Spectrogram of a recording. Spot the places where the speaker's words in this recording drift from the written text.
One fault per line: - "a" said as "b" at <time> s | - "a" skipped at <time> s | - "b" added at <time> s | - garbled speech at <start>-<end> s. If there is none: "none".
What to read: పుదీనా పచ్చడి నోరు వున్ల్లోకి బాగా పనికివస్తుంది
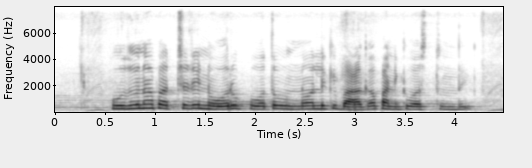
- "పుతా" added at 1.9 s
